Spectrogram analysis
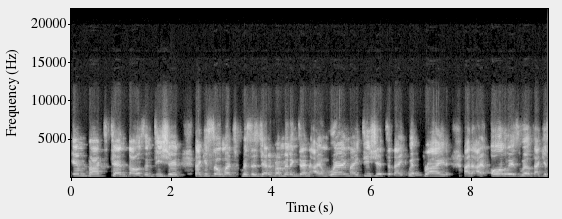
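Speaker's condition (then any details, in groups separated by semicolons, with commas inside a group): No condition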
